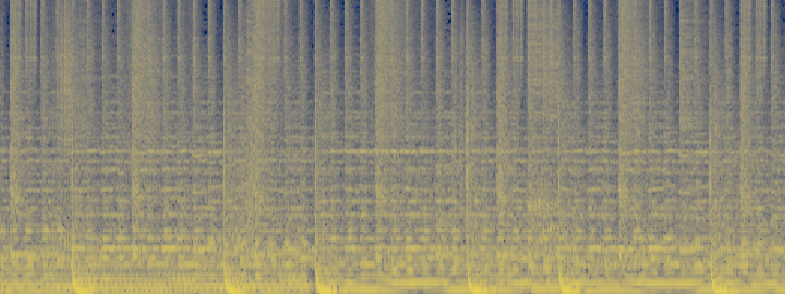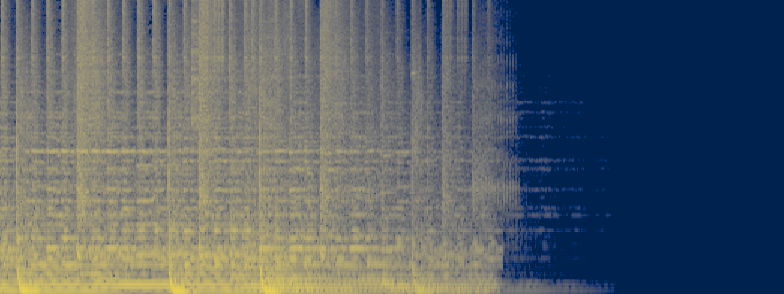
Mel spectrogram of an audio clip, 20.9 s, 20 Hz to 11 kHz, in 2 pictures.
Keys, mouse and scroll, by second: 1.3 click, 1.4 click, 2.9 click, 3.9 click, 4.7 space, 10.8 space, 11.1 space, 14.7 space, 14.9 space, 18.2-20.9 typing.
